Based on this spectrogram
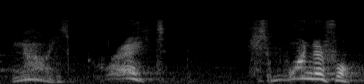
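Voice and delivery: soft, tender answer after the outburst; hushed awe. Acted. Preacher voicing restored Peter praising his Savior, hushed awe. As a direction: drop to a soft, reverent hush.

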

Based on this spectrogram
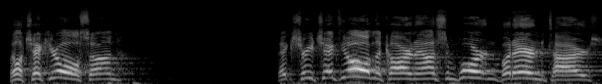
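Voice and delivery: loud, high, bluff dad; imitating a loud, blustering father; dad's brusque voice. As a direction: bellow car advice like an awkward dad. Dad deflecting an I love you.

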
